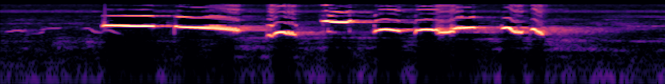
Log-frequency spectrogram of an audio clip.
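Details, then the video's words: Oriental magpie-robin, called kacer, singing to spur a quiet bird: a long pure whistle sliding down into rapid, rich warbling notes with twisting upward and downward slurs, loud and clear. "SEKALI PANCING KACER SUSAH BUNYI LANGSUNG ON IKUT GACOR"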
